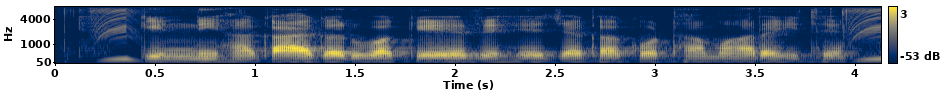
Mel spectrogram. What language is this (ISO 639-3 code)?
hne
